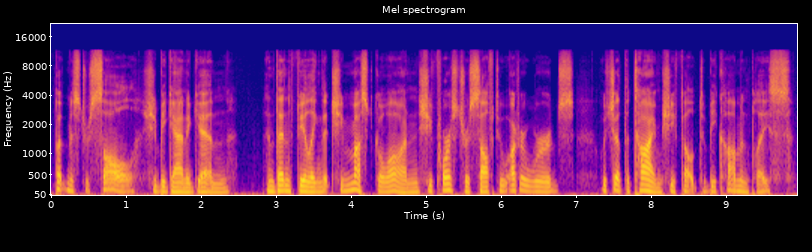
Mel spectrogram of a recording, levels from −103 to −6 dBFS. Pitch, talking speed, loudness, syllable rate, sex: 120 Hz, 175 wpm, -21 LUFS, 4.3 syllables/s, male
